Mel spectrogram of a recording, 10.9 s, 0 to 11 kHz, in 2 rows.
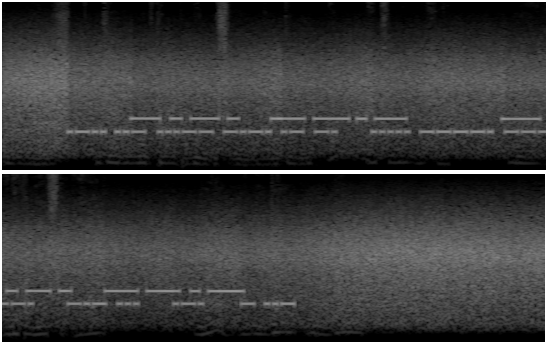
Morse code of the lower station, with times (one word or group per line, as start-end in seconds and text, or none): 0.7-3.3 LU3CAN
3.7-5.7 599
6.1-6.8 KS
7.1-7.4 R
7.8-8.4 TU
